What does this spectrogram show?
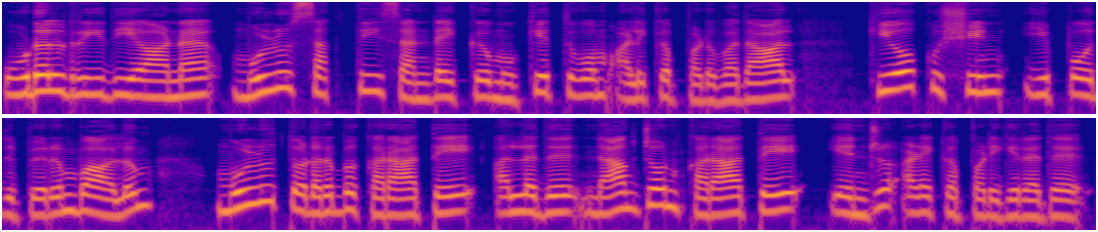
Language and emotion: Tamil, neutral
